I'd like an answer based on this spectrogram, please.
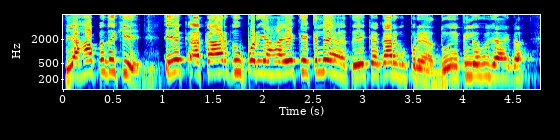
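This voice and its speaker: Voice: high voice, fairly quick. A teacher, giving a beginner lesson, who asks the class questions and answers them, and drills letter sounds over and over. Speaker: Hindi reading teacher.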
